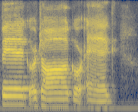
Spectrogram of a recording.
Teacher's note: i want to make sure my voice is on for that g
